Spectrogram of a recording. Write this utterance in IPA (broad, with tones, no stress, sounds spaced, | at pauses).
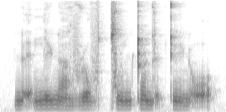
ɳ ɛ̰˨ n i˨˦ ɳ ã˨ v ɭ o˦˨ v ǀ u˧ n ʈ ɔ̃˦ ɖ ɛ̰˧ ʈ ĩ˦˨ ɳ ɔ̰˦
